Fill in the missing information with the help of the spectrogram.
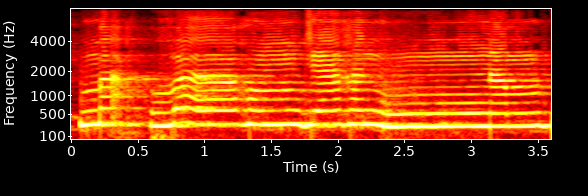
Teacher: اب یہ واو پہ زبر نہیں بلکہ کھڑی زبر ہے، کھڑی زبر ہے تو آپ نے 1 سیکنڈ واو کو بھی لمبا کرنا ہے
